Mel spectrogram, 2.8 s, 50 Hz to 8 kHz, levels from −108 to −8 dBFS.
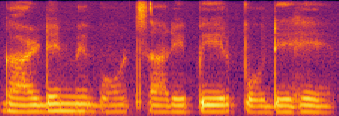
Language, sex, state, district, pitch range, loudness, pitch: Hindi, female, Arunachal Pradesh, Papum Pare, 165-170 Hz, -19 LUFS, 165 Hz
